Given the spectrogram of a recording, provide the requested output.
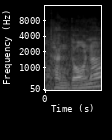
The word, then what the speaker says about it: Pandonna: that's right um so this town is called pona um how do you spell it p a n d o n a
